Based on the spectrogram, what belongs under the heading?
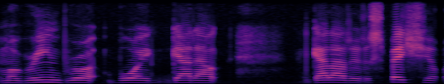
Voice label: Conversation with 10 year old black female Washington DC, american english dialect recordings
